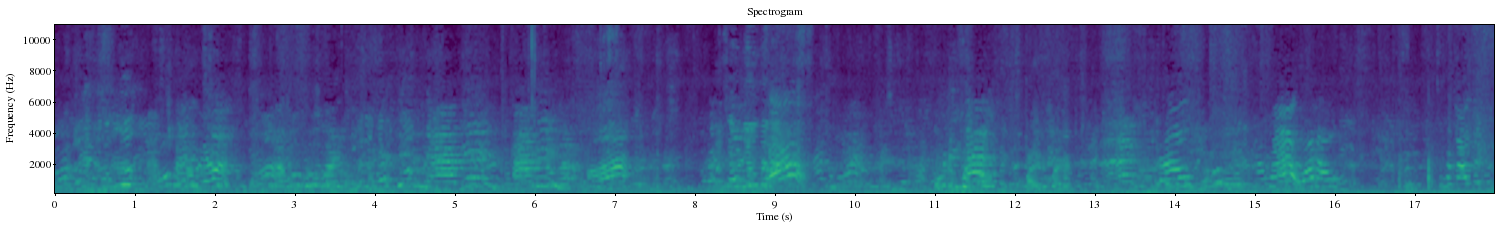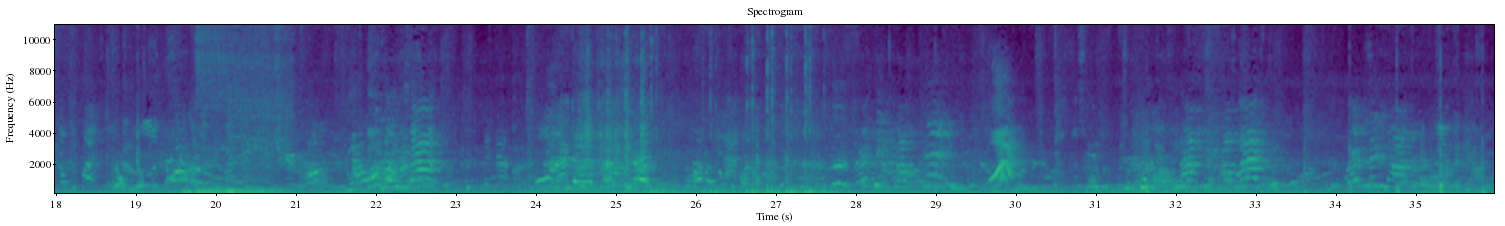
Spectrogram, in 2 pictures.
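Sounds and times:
children talking and calling out: 0.0s - 16.7s, 17.4s - 30.3s, 31.6s - 35.9s.

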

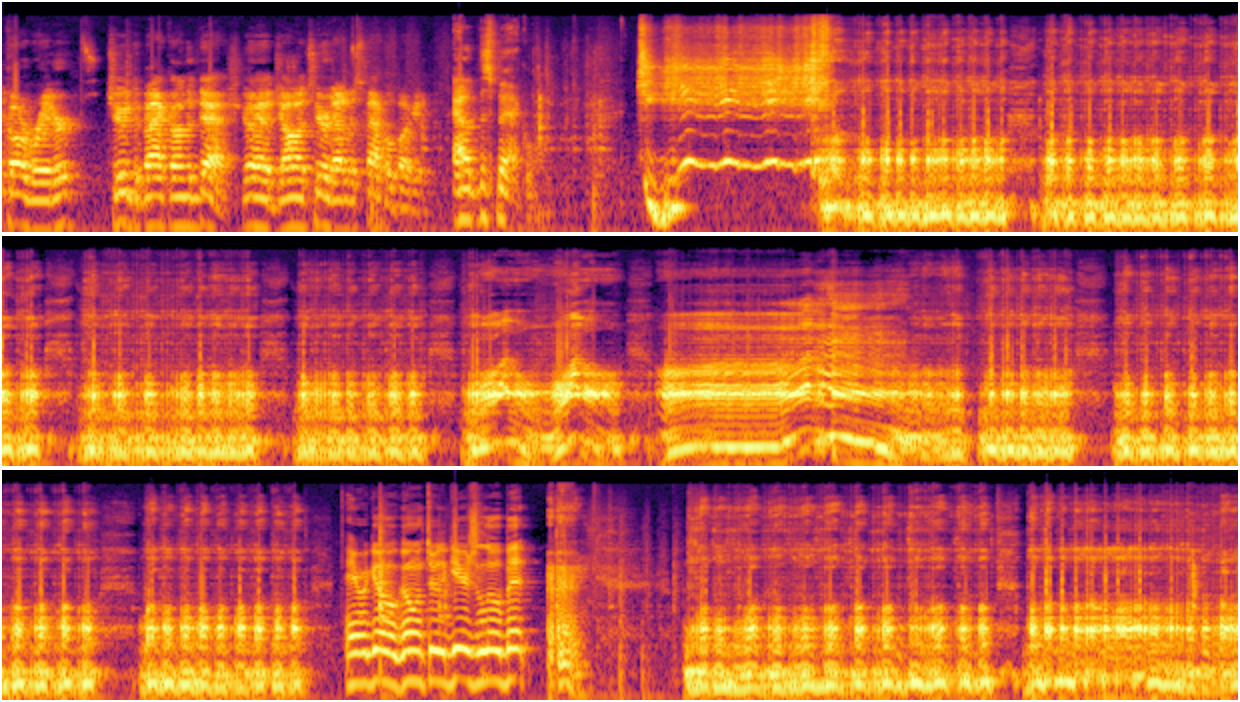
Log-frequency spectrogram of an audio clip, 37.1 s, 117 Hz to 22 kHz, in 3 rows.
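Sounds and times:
man imitating engine revving: 6.4s - 27.9s, 31.5s - 37.0s.

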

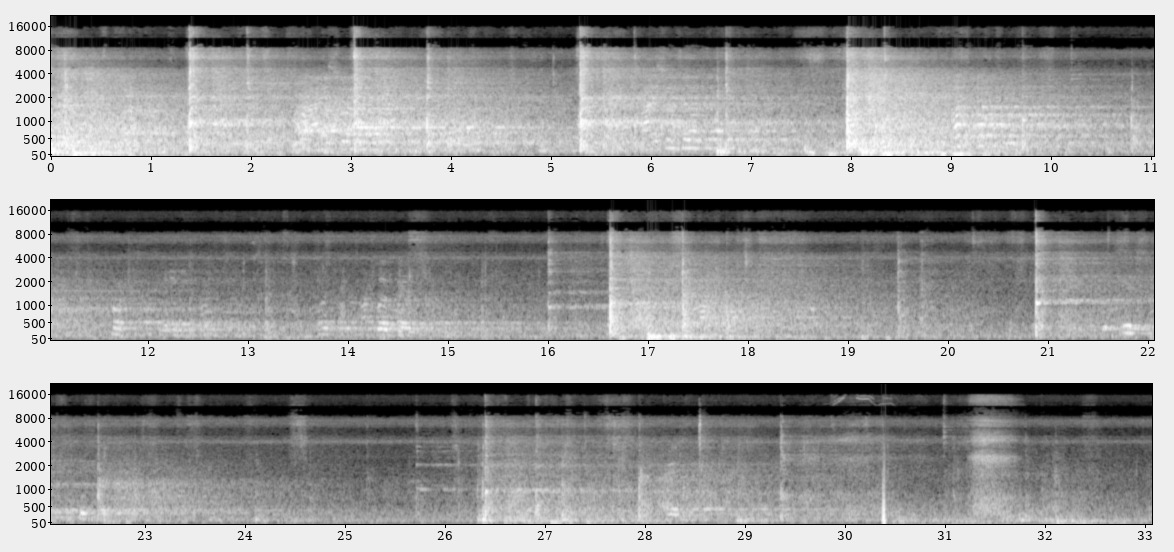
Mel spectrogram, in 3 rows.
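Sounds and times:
racket hitting shuttlecock: 0.0s - 9.1s, 16.0s - 18.5s, 20.8s - 21.4s.

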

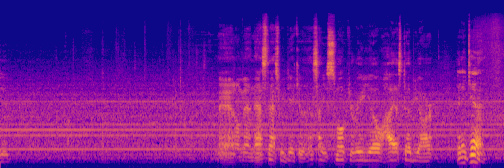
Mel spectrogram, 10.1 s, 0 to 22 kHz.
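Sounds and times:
electronic hum: 0.0s - 10.0s.

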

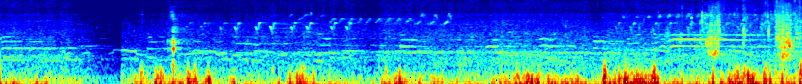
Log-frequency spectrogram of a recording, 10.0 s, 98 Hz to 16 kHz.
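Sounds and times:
wind rumbling on microphone: 0.0s - 10.0s
bird chirping: 7.7s - 10.0s.

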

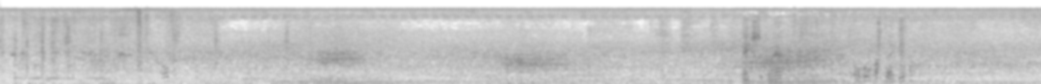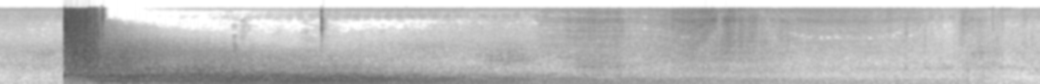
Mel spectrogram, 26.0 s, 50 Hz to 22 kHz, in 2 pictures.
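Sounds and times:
firecracker bang echoing in tunnel: 13.8s - 24.6s.

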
